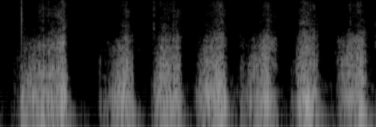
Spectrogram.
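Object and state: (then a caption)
Foam microphone windscreen being scratched. Long painted nails scratch the top of a black foam microphone windscreen in seven separate passes, each a dense, rough scratching rasp. The scratches are heavy in the low end, with short quiet gaps between them.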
